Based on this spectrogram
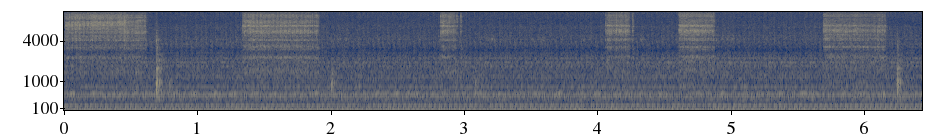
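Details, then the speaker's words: Hyundai Tucson petrol engine at first start, warming up at idle under 1,000 rpm: intermittent hissy bursts and faint clicks; owner suspected a tight or failing belt bearing but ruled it out; noise then fades. "What is that noise? I think my bearing for my belt might be too tight or just going right now."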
